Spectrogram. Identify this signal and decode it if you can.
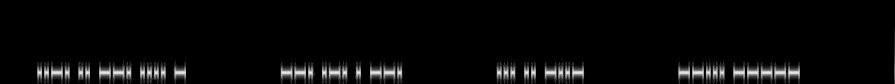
Morse code, heard as a keyed tone, about 34 wpm, 550 Hz. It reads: FIGHT GREG SIX 70
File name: Ultimate Word List / 35WPM Ultimate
